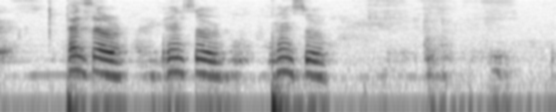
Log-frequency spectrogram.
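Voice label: "pencil", spoken word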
